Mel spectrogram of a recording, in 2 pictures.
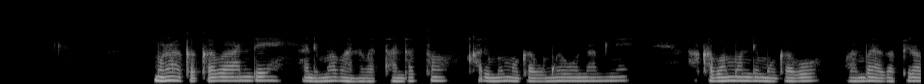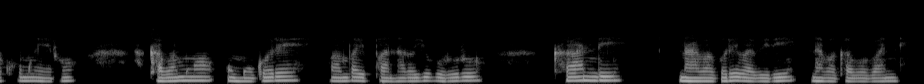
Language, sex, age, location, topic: Kinyarwanda, female, 25-35, Nyagatare, agriculture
